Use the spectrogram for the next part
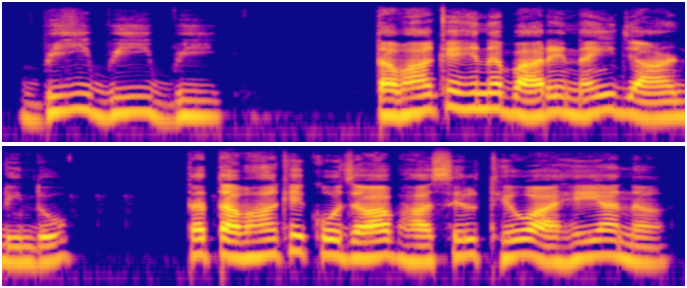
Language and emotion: Sindhi, neutral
